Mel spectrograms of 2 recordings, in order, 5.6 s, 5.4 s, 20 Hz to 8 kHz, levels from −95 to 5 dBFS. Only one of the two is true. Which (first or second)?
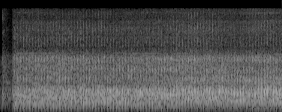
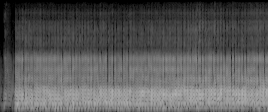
first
